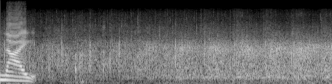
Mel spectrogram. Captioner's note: applause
